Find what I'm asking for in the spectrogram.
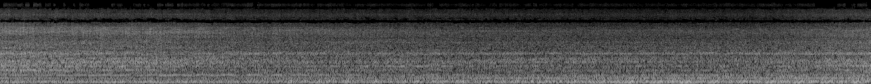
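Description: Engine idling with a slightly uneven, stumbling beat about three or four pulses a second; a rough idle pointing to a misfire. Cause suspected, not confirmed.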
